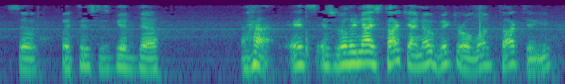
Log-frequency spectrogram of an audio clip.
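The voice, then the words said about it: Hoarse, fading voice. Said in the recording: “my voice is going out”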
